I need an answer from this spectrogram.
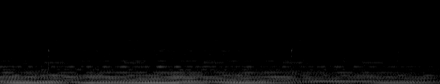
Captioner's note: monitor beeping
